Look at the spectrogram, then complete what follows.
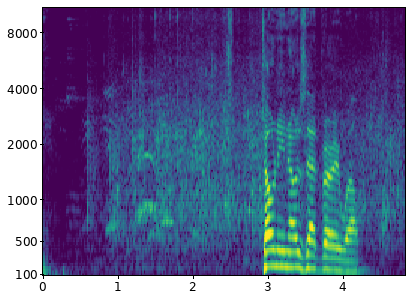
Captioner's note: applause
